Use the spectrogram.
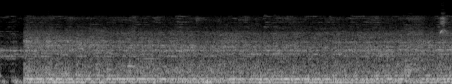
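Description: A passenger train bound for Bardhaman rolls along the rails, heard from inside the carriage as a loud, steady rumble with a low hum and no pause.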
